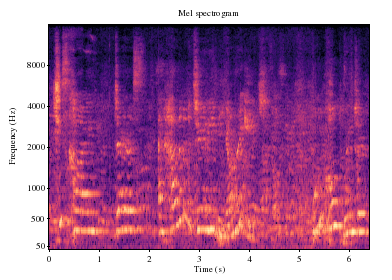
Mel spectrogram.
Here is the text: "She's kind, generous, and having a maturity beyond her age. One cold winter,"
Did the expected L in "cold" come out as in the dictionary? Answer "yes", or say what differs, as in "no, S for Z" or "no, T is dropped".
yes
